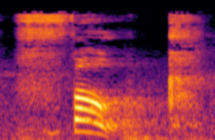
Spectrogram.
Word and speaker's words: folk: So the rule here is that if you have the 4-letter word with the K at the end, then the silent L comes before the K.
